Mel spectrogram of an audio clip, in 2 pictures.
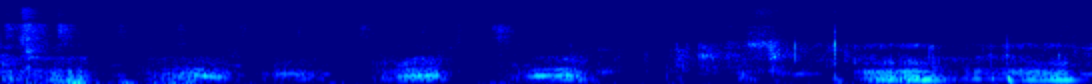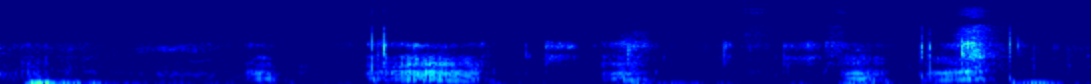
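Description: Two small dogs play-fighting, growling in short repeated bursts about once a second, with a brief lull a little past the middle.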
